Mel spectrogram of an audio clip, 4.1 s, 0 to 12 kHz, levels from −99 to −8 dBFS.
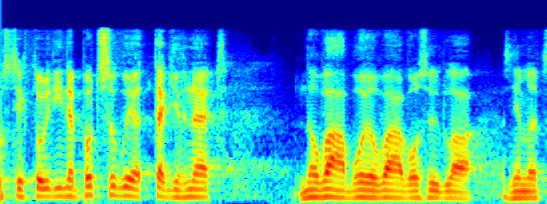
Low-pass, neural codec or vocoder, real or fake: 7.2 kHz; codec, 16 kHz, 1 kbps, X-Codec, HuBERT features, trained on LibriSpeech; fake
